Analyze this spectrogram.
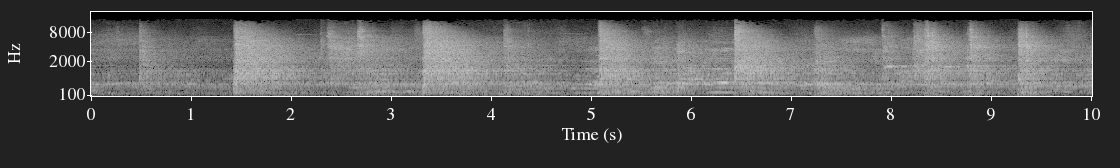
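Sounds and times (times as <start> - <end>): knocks on metal shelving: 1.4 - 4.3, 5.0 - 5.8.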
